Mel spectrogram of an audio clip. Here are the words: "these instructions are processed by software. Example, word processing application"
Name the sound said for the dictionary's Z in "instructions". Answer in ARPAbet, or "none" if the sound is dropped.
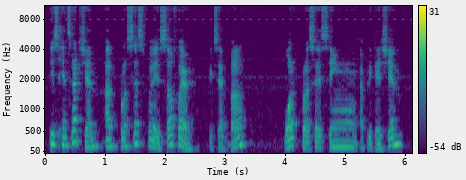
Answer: none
